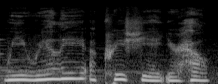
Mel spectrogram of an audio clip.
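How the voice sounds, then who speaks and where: Actress as gentle, gracious young game heroine. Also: female voice, medium pitch, a little slow, soft background music, natural voice. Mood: polite. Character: gentle, gracious young woman, kindly and polite. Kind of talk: video game voice acting.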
